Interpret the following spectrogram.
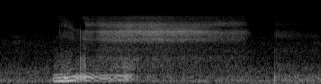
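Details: Sixteen-year-old dog Mick snoring in his sleep, tongue sticking out: one throaty, rattling snore that fades into a steady breathy hiss for about two seconds, in a quiet room.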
